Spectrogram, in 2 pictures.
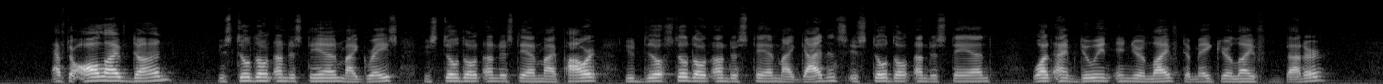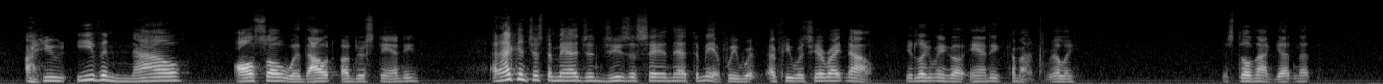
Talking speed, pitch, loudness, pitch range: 170 wpm, 145 Hz, -23 LUFS, 130-160 Hz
